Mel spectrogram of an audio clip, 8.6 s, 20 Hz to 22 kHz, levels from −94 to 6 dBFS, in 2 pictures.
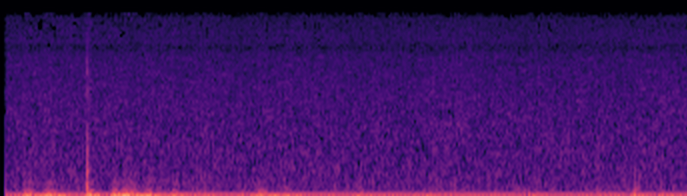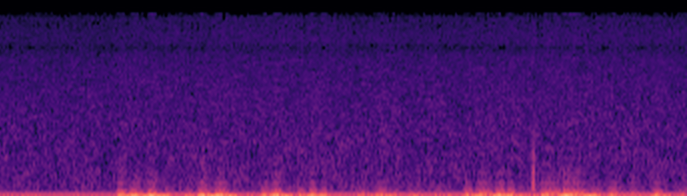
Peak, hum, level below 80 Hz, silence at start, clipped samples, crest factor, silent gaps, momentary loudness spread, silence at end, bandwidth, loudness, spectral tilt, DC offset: -10 dBFS; none; -34 dBFS; 0.05 s; under 0.1%; 14 dB; none; 8 LU; 0 s; 14.5 kHz; -40 LUFS; -5.5 dB/octave; under 0.1%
